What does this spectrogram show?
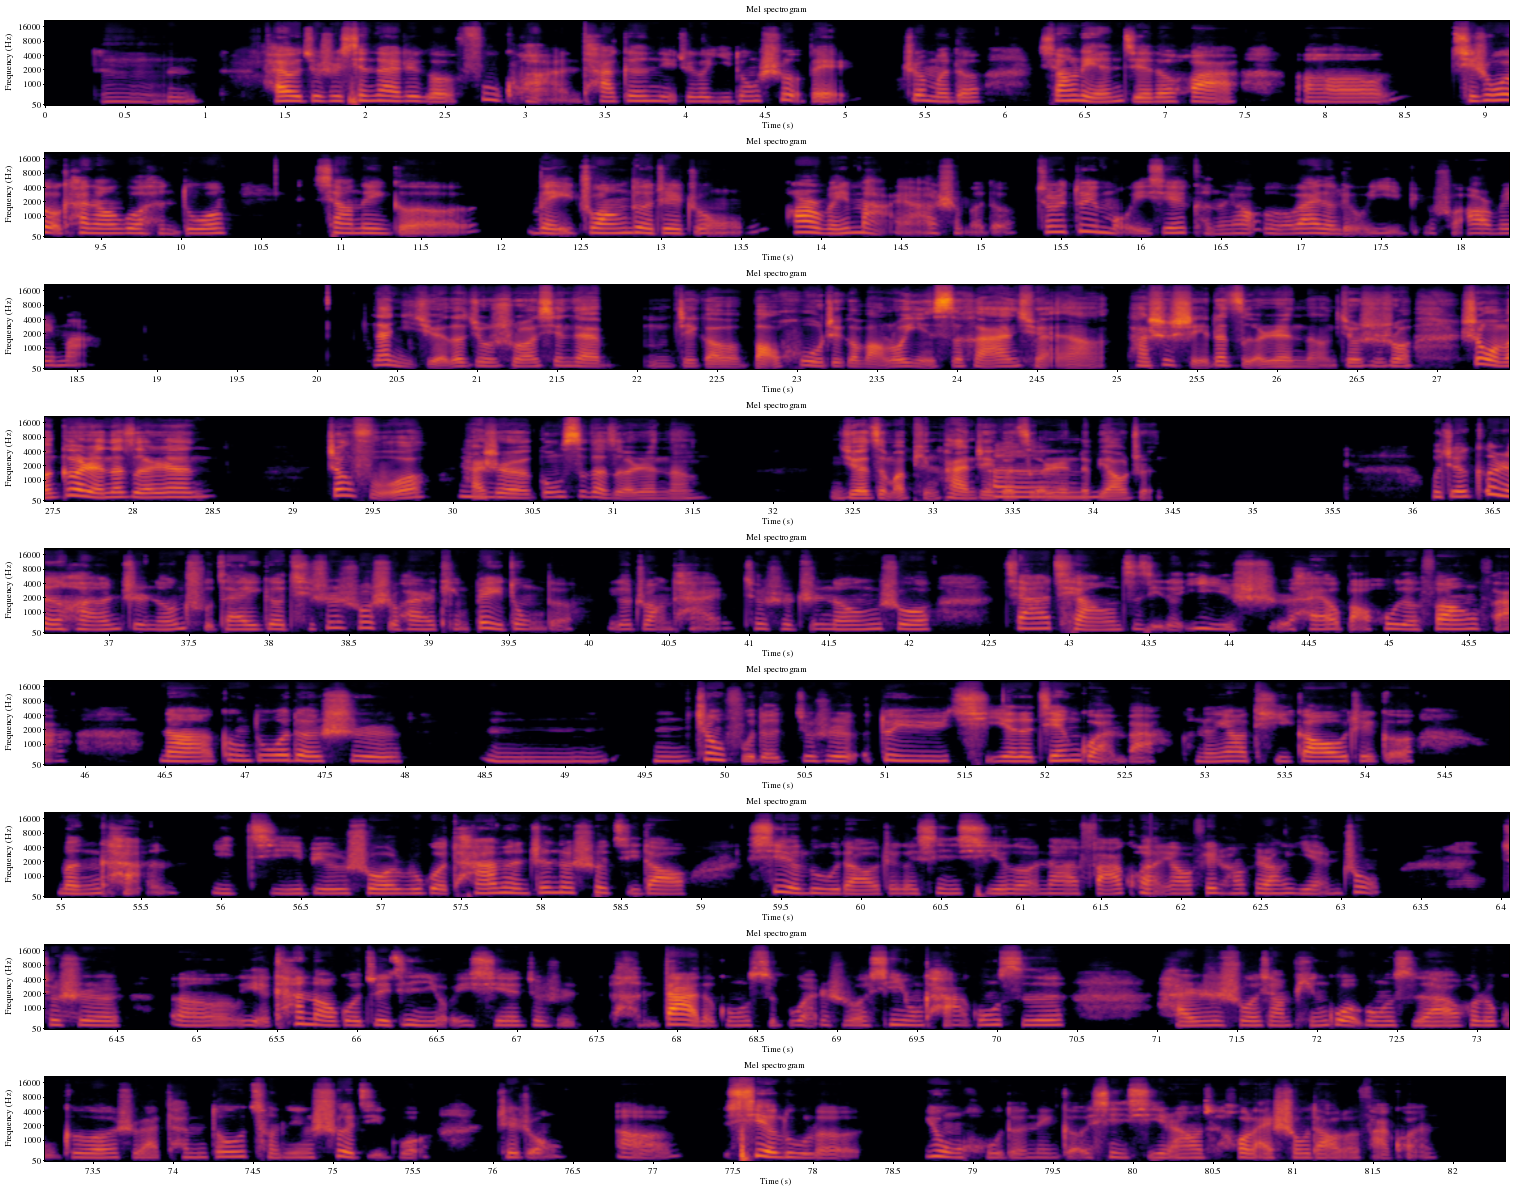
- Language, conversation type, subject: Chinese, podcast, 我们该如何保护网络隐私和安全？
- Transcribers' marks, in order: other background noise; tapping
